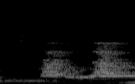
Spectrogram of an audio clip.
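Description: A dog gives two quick, fairly faint barks, a short yip followed by a fuller bark, heard alone at some distance.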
